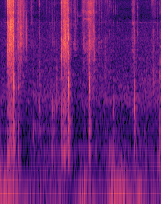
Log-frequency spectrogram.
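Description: Knife chopping a yellow onion into squares on a cutting board, several crisp, uneven thuds at close range with short gaps between cuts.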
